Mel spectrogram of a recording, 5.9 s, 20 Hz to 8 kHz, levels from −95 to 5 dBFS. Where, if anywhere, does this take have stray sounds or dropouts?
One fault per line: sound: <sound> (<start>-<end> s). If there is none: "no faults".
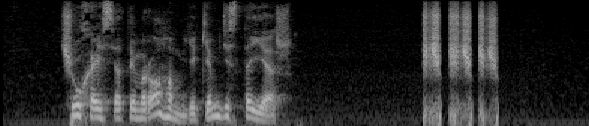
sound: laugh (4.2-5.0 s)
